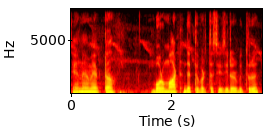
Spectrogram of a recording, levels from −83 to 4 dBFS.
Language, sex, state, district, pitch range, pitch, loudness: Bengali, male, Tripura, West Tripura, 100-110 Hz, 105 Hz, -21 LUFS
